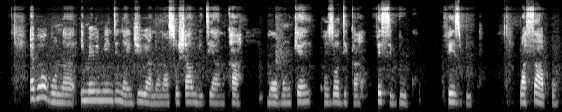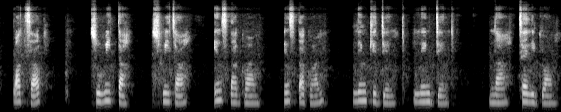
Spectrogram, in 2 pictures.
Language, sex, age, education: Igbo, female, 15-29, tertiary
